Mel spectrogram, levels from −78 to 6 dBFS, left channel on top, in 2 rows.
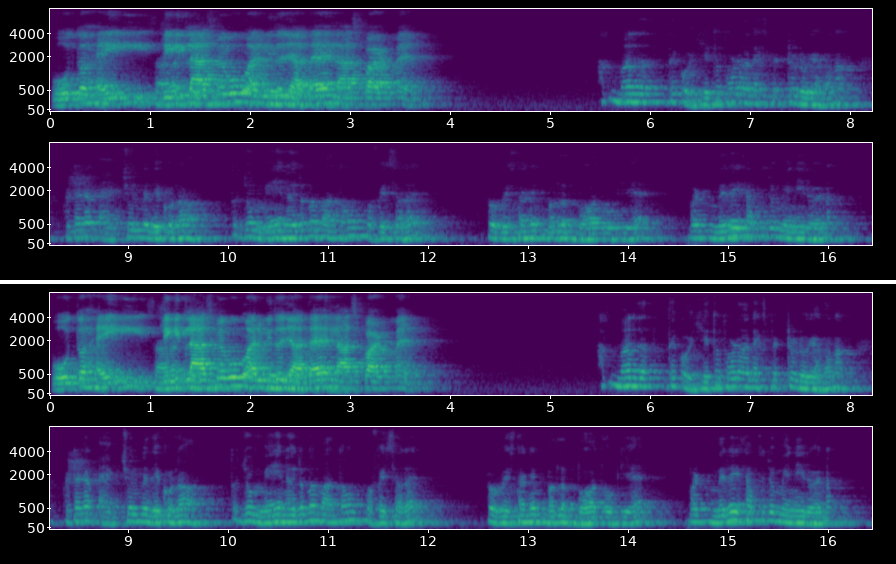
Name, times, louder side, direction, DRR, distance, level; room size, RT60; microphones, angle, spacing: voice 1, 0.0-3.6 8.4-8.6, right 2 dB, 65° right, 2 dB, 1.1 m, -22 dB
voice 2, 1.0-2.9 5.5-8.0 8.4-9.7 10.0-11.9 12.6-14.2 14.6-16.0, right 2 dB, 90° right, 5 dB, 0.7 m, -29 dB
9.0 x 3.2 x 4.2 m, 0.90 s
head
